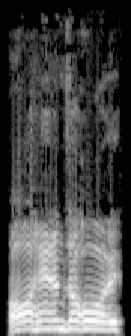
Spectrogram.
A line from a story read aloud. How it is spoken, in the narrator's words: roared Bill Blunt in a voice of thunder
